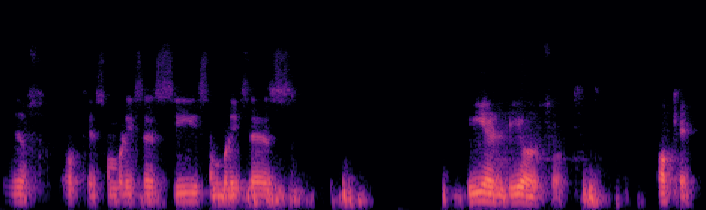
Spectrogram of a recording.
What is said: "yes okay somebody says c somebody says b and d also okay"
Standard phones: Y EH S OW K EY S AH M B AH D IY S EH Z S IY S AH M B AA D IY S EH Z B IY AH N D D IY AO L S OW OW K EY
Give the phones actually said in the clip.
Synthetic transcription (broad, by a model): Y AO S OW K EY S AH M B AH D IY S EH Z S IY S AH M B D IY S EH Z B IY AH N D D IY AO S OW OW K EY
